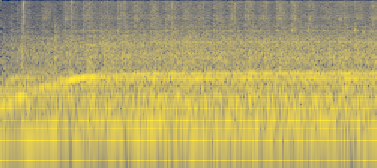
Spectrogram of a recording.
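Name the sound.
sewing machine zigzag stitching over stretched elastic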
